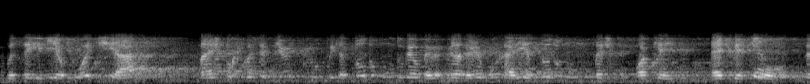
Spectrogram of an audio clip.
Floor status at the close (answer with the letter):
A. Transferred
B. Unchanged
A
